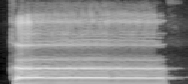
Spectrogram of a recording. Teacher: کاف کا مخرج ہے زبان کی جڑ کی انتہا، آخری حصہ اور اس کے مقابل اوپر کا تالو سے ادا ہوتے ہیں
